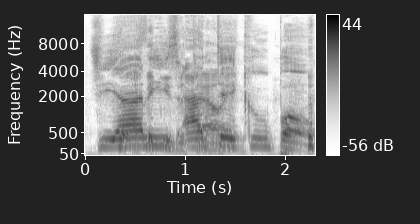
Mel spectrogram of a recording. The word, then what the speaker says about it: Giannis Antetokounmpo: So you just mispronounced his first and last name. – You know that Giannis guy? – Giannis Antetokounmpo.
